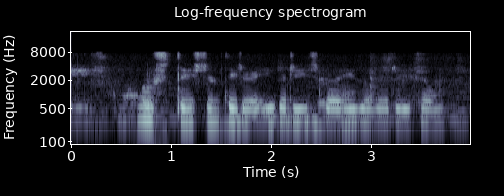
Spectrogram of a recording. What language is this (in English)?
Icelandic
